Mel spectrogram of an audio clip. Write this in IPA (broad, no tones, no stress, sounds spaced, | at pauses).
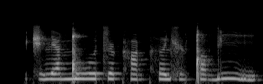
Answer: t͡ʃ ə̤ lʲ ɑ ŋ͡ǃ u w ʊ t͡s ə˞ kʰ ɑ ɡ kʰ ə lʲ xʲ ɔ̤ ǃ ɔ ɡ d iː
